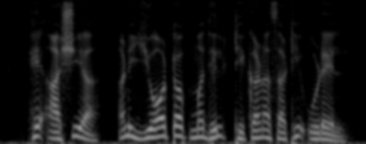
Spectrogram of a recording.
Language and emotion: Marathi, neutral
